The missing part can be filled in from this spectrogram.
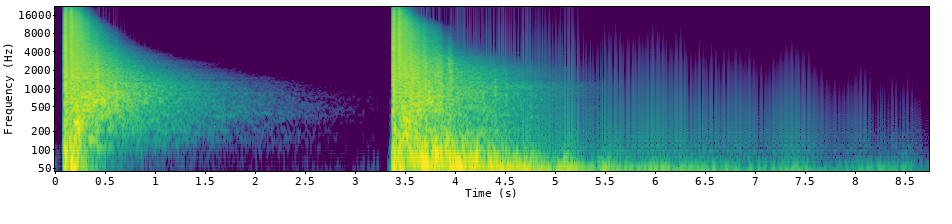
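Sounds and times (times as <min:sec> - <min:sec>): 
suppressed 9mm subsonic submachine gun single shot: 0:03.4 - 0:08.6.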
